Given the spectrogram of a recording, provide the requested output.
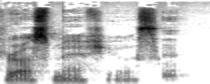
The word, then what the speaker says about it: Ross Matthews: Ja, Style Superstar Carson Cressley hat sich nicht so durchgesetzt wie The Hilarious Ross Matthews.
